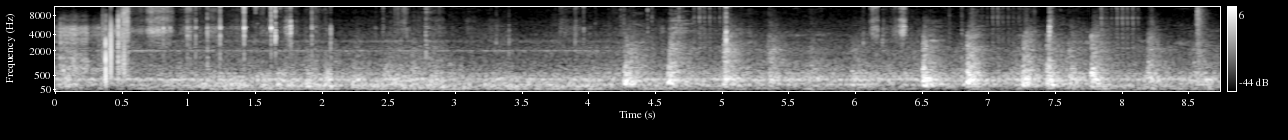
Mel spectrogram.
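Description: Southern Class 377 electric multiple unit heard from inside the carriage while running, a steady rumble with irregular clicks and knocks of the wheels over rail joints and points, more frequent in the second half.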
